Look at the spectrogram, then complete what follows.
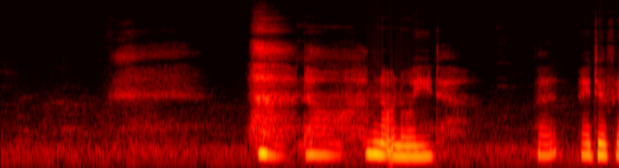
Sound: sighs

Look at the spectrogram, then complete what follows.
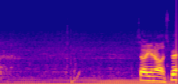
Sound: water bubbles

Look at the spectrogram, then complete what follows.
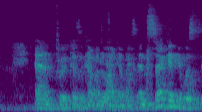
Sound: speaking faintly

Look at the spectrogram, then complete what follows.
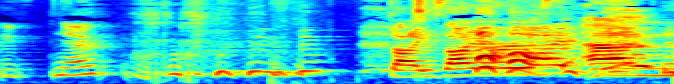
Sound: laughing

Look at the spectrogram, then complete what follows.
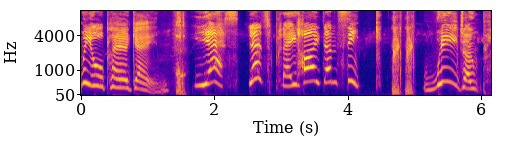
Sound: snorts; snorting

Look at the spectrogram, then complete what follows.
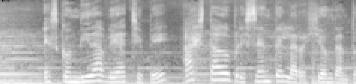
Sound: non-english speech

